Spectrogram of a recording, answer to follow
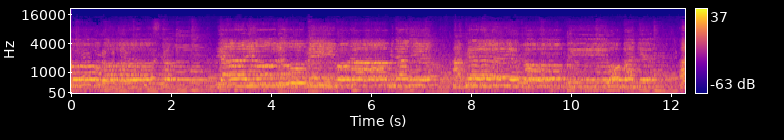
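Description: A group of women singing a song together to several strummed acoustic guitars, in sung phrases a few seconds long.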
